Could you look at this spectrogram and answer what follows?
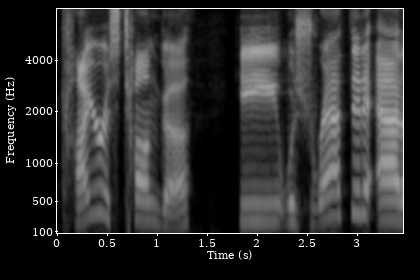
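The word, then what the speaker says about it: Khyiris: How do you pronounce his his name again? Hi, Chris Tonga. Um, It is uh Kyus.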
